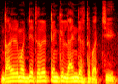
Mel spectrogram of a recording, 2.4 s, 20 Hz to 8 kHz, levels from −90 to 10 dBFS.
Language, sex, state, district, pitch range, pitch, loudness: Bengali, male, Assam, Hailakandi, 120-135 Hz, 130 Hz, -11 LUFS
